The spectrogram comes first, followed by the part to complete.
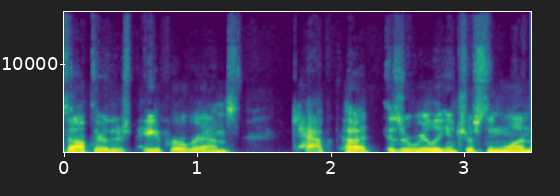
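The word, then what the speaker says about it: CapCut: and it's pretty powerful surprisingly c a c cap cut or yeah you said it right I I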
